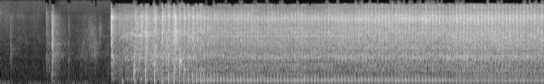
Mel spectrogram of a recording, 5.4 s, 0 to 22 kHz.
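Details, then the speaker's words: Repaired Honda GC190 pressure washer, after carburetor cleaning and an oil change. A couple of pulls, then it runs at a steady, even governed speed with no hunting or surging; normal. "all right sounds pretty good but uh I'm going to use it here for about a 15 minutes the spray on this wheel horse okay I'll see if the thing works"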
